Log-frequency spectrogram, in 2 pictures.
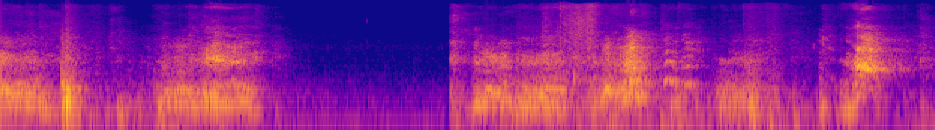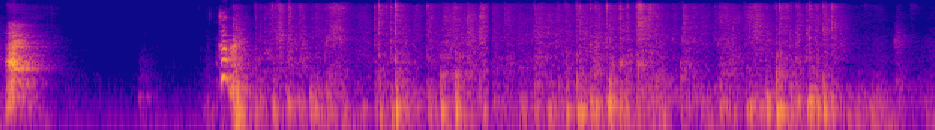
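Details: Dachshunds getting too close to swans give bursts of harsh barks mixed with low growls and short yips, broken by a brief silence, with a woman talking in Dutch and loud rustling noise in between.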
